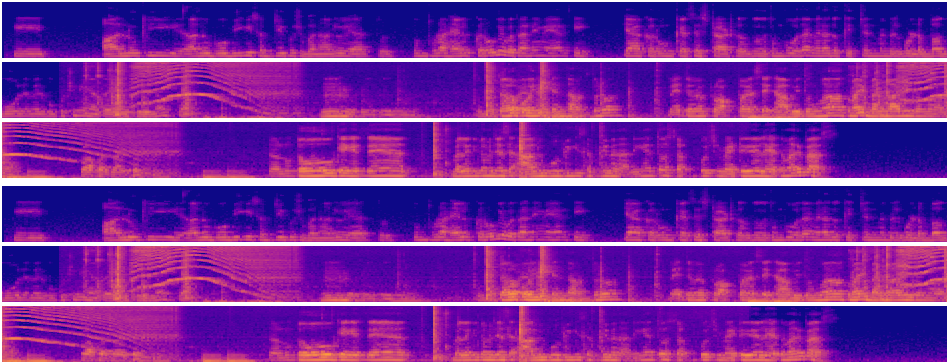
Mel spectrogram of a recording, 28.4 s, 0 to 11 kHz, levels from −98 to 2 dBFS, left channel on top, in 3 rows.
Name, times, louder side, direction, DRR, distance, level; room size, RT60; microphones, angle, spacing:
voice 1, 0.1-0.4 1.0-5.9 6.2-11.3 14.2-14.8 21.5-21.8, left 1 dB, 30° left, 0.8 m, -44 dB
sound 1, 10.1-12.5 13.4-13.6 13.9-21.4 21.7-26.3, right 3 dB, 15° right, 0.5 m, -36 dB
voice 2, 12.6-13.7 14.4-15.6 16.1-19.0 19.7-20.5 21.8-22.9 23.4-27.1, right 1 dB, 55° left, 1.3 m, -35 dB
sound 2, 14.9-15.4 16.7-17.4 18.9-19.4 20.7-21.4, right 5 dB, 70° right, 0.4 m, -37 dB
5.5 x 2.2 x 2.5 m
head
